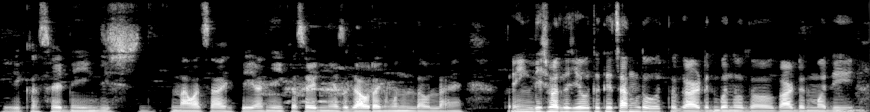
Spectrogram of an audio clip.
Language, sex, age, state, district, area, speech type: Marathi, male, 18-30, Maharashtra, Wardha, rural, spontaneous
